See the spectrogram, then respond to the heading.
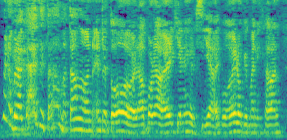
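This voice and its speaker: A woman's voice: lowish voice, animated, a little fast, far from the mic. A woman with a Paraguayan accent hosting a conversational radio interview, emphatic and prone to repeating words. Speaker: interviewer, show host. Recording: echoey room, noisy background.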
